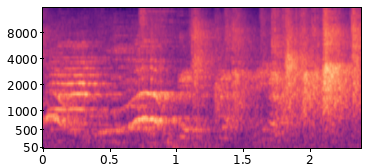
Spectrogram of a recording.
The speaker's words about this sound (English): Oh, I didn't mean it. You can keep clapping.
